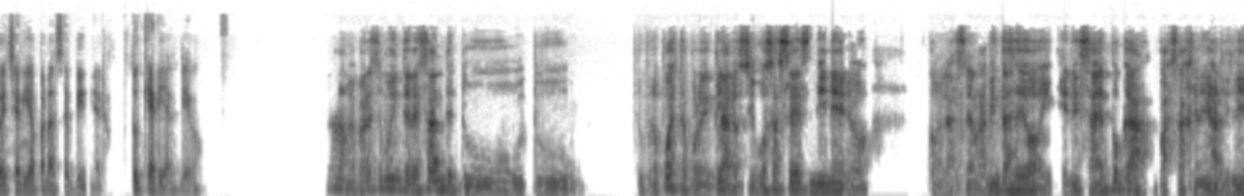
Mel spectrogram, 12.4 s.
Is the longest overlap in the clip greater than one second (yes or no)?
no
